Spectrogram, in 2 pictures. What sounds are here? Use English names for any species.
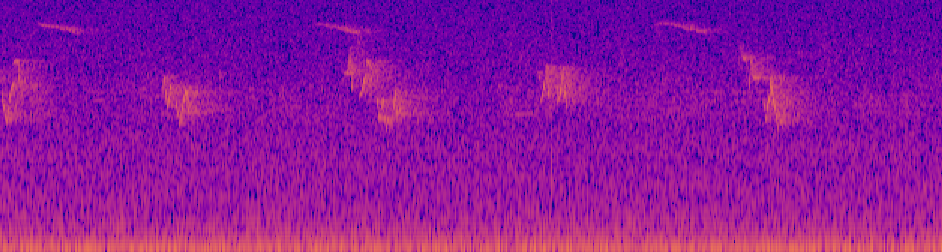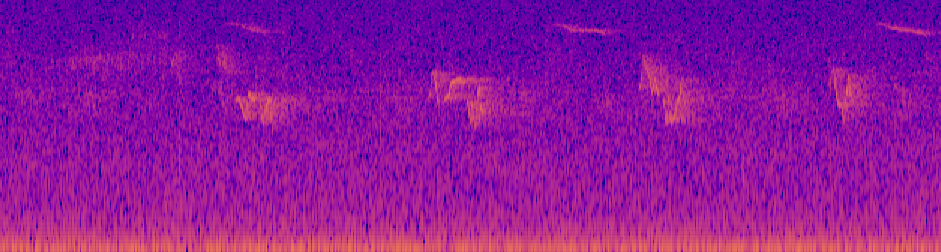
Red-eyed Vireo, Hermit Thrush, Northern Parula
